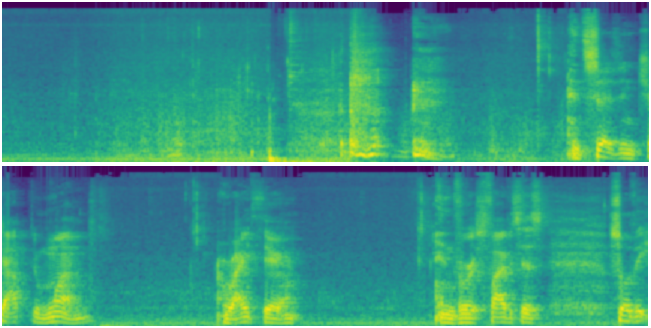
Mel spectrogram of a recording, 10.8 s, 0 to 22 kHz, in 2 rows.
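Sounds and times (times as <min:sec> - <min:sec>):
faint room noise: 0:00.0 - 0:10.7
person clearing throat: 0:02.5 - 0:03.8
speech: 0:04.8 - 0:06.3, 0:07.2 - 0:08.0, 0:09.0 - 0:10.7.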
